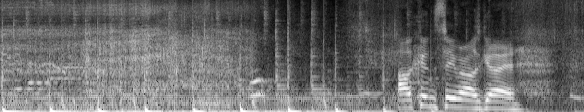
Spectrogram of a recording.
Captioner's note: bike skids on gravel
